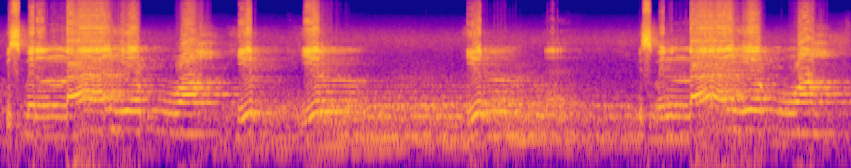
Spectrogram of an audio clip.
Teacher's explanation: ujung lidah tetap bergetar satu kali saja secara ringan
